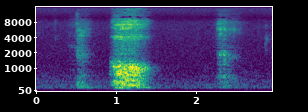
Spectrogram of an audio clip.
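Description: Three rough, noisy breath sounds, the middle one longest and loudest, fitting snoring or snorting in sleep.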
